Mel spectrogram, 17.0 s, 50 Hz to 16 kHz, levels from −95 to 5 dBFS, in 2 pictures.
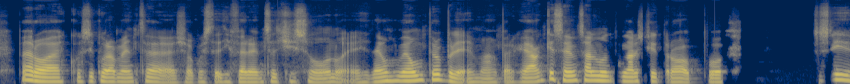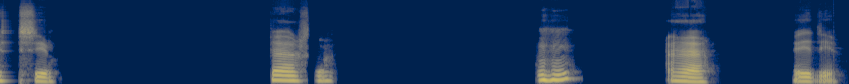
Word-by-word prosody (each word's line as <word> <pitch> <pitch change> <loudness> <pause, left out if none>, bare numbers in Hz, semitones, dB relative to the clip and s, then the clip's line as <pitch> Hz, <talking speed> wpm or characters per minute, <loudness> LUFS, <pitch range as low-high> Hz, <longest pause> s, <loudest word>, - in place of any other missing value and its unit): Però 160 -6 +6
ecco 135 +1 0
sicuramente, 135 -3 0
cioè 110 0 -5
queste 125 -1 -5
differenze 125 +1 -1
ci 140 - -6
sono 120 -1 -1
e 110 - -6
ed 120 +1 -10
è 135 - +3
un 155 +3 +1
un 160 +3 +5
problema, 125 - 0
perché 120 +2 -5
anche 140 - +3
senza 170 -1 +3
allontanarci 150 -4 +2
troppo 125 0 0 0.9
sì, 180 +3 0
sì, 155 -1 -13
sì. 140 -1 -3 2.2
Certo. 165 -2 -2 2.0
Mh-mh. 190 +6 -1 0.9
Eh. 140 -4 0 0.8
Vedi. 140 -1 -4
145 Hz, 90 wpm, -22 LUFS, 125-165 Hz, 2.2 s, Però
